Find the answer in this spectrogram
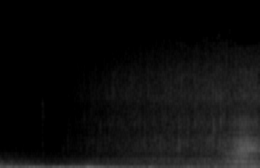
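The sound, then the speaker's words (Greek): A steady downpour of heavy rain, a dense continuous hiss with a low rumbling undertone, swelling slightly louder toward the end. No voices. “Μόλις που προλαβαίνουν να χωθούν στην κουφάλα ενός πεύκου, όταν ξεσπάει η μπόρα.”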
